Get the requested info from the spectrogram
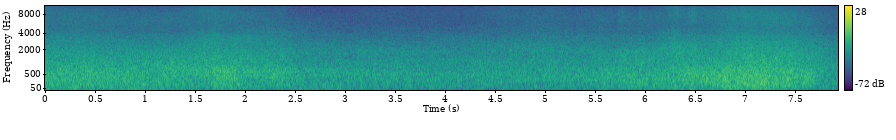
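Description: Ocean surf breaking and washing up a sandy beach, surging louder near the start and again near the end as waves come in.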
